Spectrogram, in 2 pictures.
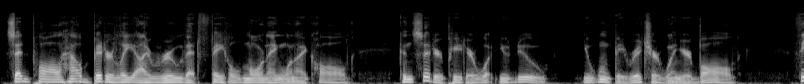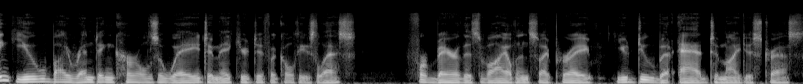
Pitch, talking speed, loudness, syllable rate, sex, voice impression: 95 Hz, 175 wpm, -19 LUFS, 4.7 syllables/s, male, very masculine, very adult-like, old, very thick, tensed, very powerful, bright, very soft, muffled, fluent, raspy, very cool, very intellectual, slightly refreshing, very sincere, very calm, very mature, very friendly, very reassuring, very unique, elegant, very wild, very sweet, kind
